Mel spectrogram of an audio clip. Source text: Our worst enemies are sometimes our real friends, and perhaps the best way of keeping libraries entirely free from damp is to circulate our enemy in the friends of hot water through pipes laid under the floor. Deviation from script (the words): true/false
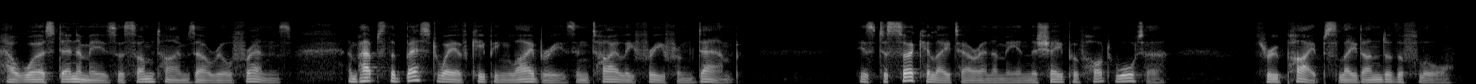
true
